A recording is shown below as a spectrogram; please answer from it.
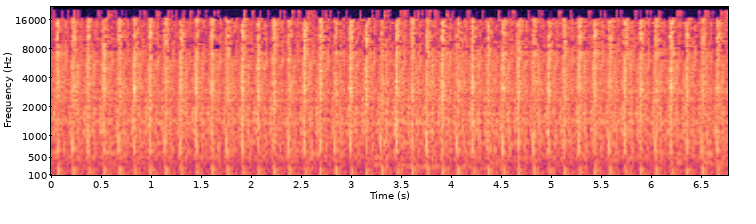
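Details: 1946 International Harvester LBB 3-5 hp water-cooled single-cylinder on first cold start after sitting long covered, started after two choked pulls; steady even putt-putt about five beats a second, no misses or knocks: normal healthy running.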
